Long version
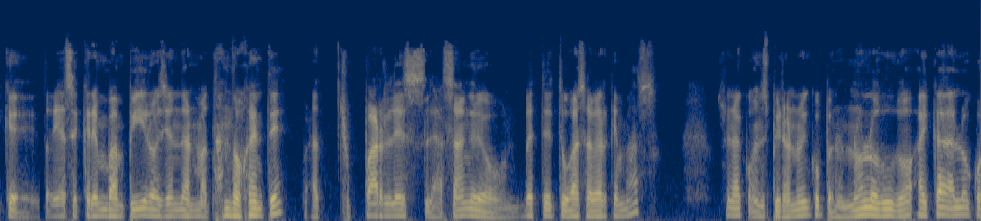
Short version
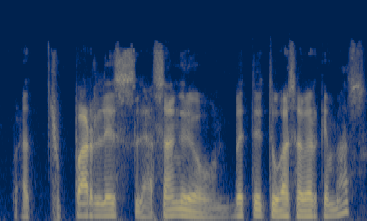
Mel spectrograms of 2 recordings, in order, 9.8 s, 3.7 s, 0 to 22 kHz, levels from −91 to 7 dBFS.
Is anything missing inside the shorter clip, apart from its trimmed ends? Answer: no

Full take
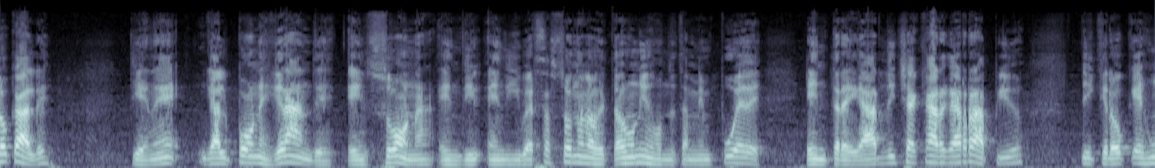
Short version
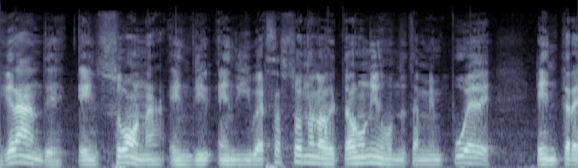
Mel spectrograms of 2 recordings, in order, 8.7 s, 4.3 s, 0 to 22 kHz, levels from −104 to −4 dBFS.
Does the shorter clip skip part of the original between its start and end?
no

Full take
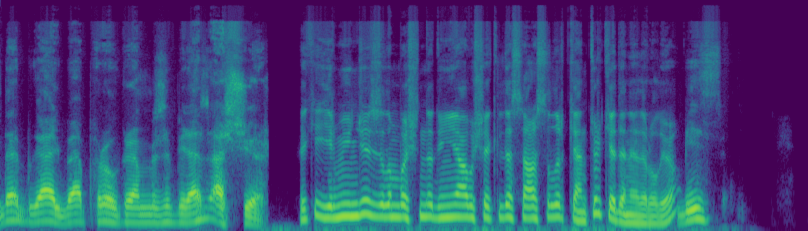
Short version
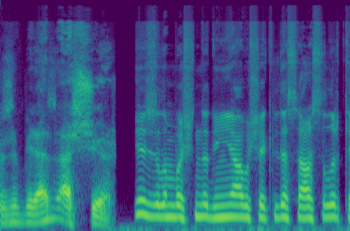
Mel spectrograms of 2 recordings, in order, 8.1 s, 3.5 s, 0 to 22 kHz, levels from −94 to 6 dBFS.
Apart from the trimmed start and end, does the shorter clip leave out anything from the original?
yes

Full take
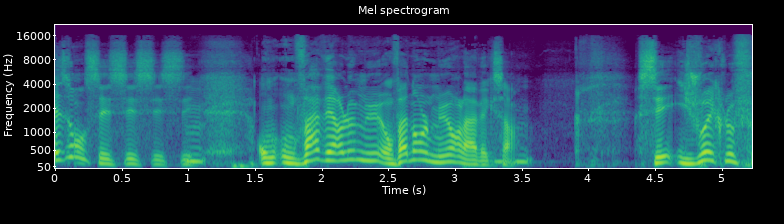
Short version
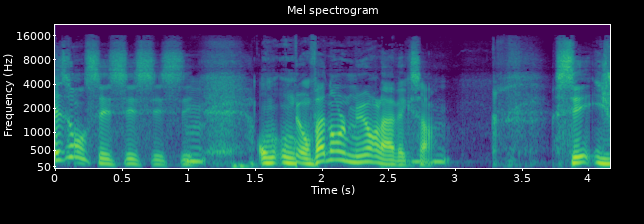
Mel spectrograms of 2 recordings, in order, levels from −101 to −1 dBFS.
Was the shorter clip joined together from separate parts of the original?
yes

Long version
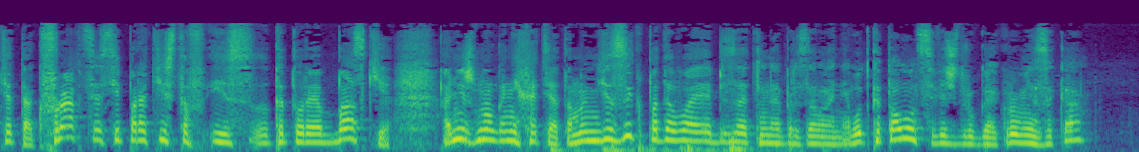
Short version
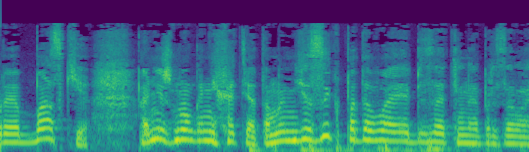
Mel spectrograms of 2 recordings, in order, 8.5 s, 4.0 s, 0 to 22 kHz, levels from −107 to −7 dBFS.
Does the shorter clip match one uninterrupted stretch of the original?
yes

